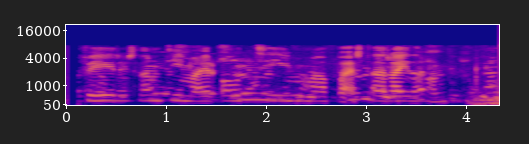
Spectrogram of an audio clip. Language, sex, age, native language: Icelandic, female, 30-39, Icelandic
